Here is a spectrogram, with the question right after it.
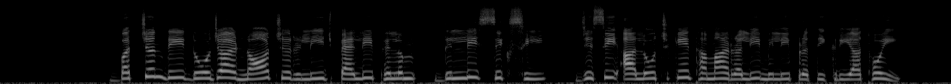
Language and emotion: Dogri, neutral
